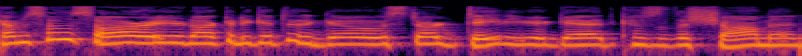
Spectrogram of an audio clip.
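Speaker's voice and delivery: high, tearful, sobbing crying voice. Retelling what she said to the speaker: imitating someone crying. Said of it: "I just remember her crying".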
